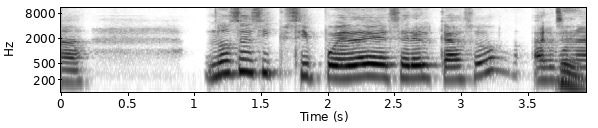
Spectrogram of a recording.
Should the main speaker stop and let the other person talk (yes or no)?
no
